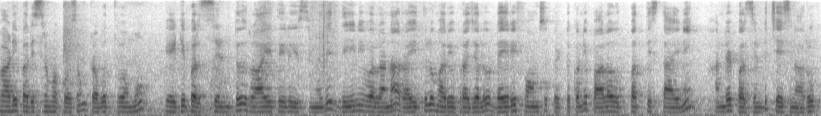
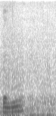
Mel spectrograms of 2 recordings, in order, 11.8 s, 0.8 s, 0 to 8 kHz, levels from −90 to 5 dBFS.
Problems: constant background noise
